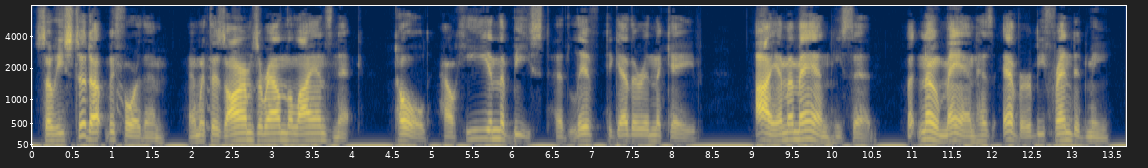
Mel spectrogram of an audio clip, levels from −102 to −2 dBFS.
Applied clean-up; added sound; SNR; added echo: none; none; none; none.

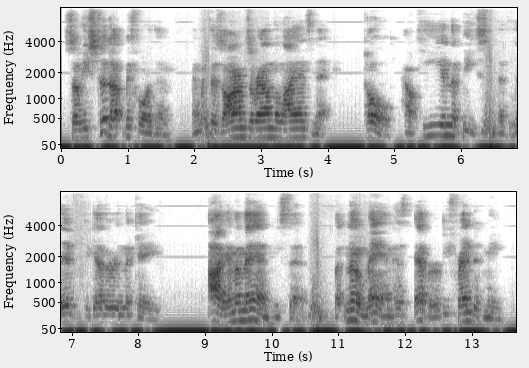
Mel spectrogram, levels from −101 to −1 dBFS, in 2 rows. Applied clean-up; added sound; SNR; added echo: neural separator model SepFormer DNS4.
